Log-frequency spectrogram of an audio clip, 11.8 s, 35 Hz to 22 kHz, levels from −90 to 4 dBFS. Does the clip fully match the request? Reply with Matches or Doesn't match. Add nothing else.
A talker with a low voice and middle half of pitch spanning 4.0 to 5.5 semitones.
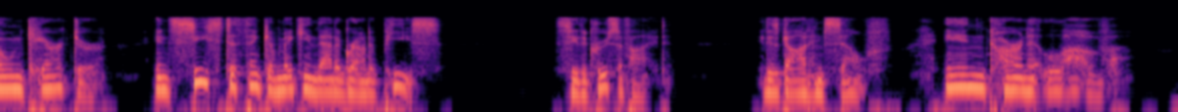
Matches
